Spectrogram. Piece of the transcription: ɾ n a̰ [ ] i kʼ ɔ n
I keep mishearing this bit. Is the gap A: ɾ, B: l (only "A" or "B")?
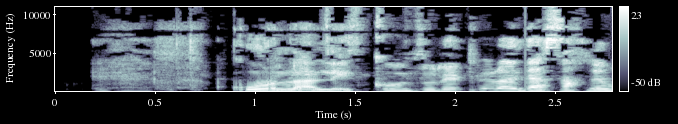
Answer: B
